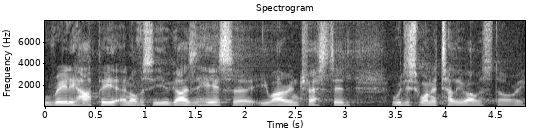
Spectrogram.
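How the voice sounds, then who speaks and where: A man with a Teesside accent talks at a very fast pace in a flat monotone, his medium-pitched voice dark and mellow against audible room echo. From Middlesbrough, north-east England. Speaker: product designer. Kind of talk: presentation. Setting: stage with audience. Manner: halting.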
